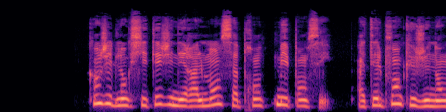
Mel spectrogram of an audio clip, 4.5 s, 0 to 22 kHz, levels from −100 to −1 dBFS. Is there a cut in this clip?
yes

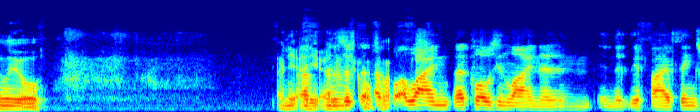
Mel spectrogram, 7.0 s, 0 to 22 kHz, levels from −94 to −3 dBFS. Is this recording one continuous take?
yes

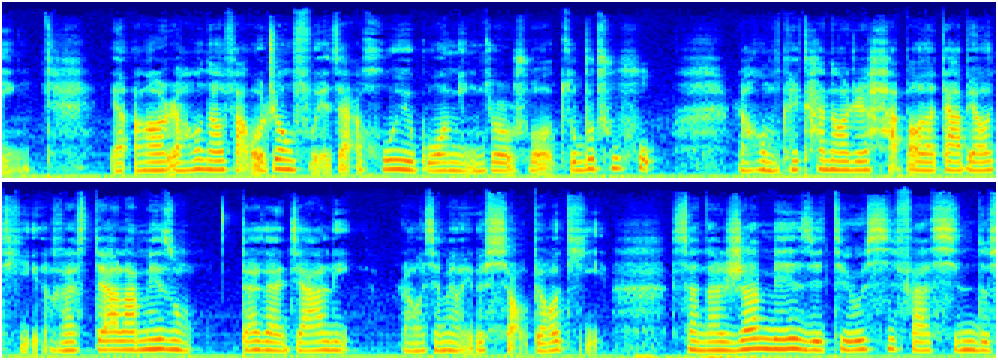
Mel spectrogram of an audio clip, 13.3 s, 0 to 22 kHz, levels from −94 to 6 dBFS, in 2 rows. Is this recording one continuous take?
yes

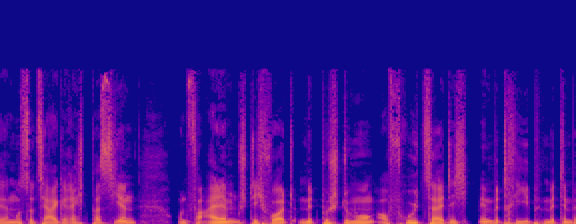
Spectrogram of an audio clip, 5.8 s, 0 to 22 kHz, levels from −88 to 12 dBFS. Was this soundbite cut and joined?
no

